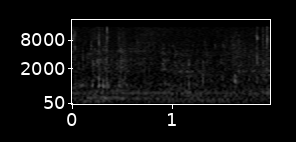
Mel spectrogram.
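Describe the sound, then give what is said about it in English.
Grape juice pours out in a steady, continuous trickle for about two seconds, fairly soft, with a faint splashing texture and no talking. “And so they would come in and they would pour out their sacrifice. And this is just grape juice.”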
